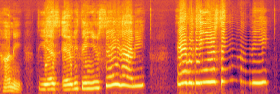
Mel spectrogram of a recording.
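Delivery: very high, sing-song squeak, climbing upward. Mimic the woman who repeats everything he says, imitating her squeak voice. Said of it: "in that squeak voice".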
